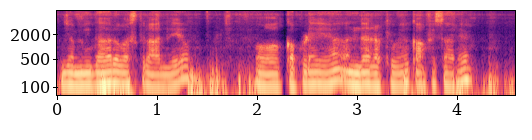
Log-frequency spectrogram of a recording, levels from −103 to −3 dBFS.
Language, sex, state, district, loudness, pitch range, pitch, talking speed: Hindi, female, Haryana, Jhajjar, -18 LUFS, 110-120 Hz, 115 Hz, 145 wpm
